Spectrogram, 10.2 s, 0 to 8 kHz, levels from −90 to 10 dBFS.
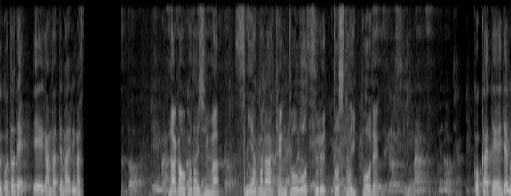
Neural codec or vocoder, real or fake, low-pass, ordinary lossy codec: codec, 16 kHz, 16 kbps, FunCodec, trained on LibriTTS, 50 frames a second; fake; none; none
